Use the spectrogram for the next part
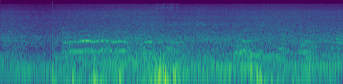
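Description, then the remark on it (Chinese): Street ambience on Xinyi Old Street in Tainan, with a steady low rumble of passing scooter engines, indistinct voices mixed in, and a few brief higher tonal calls from barking dogs rising over the continuous, fairly loud bustle. “好，我们现在可以听到非常多声音，有机车，有狗叫声，然后那种实境的感觉。”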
